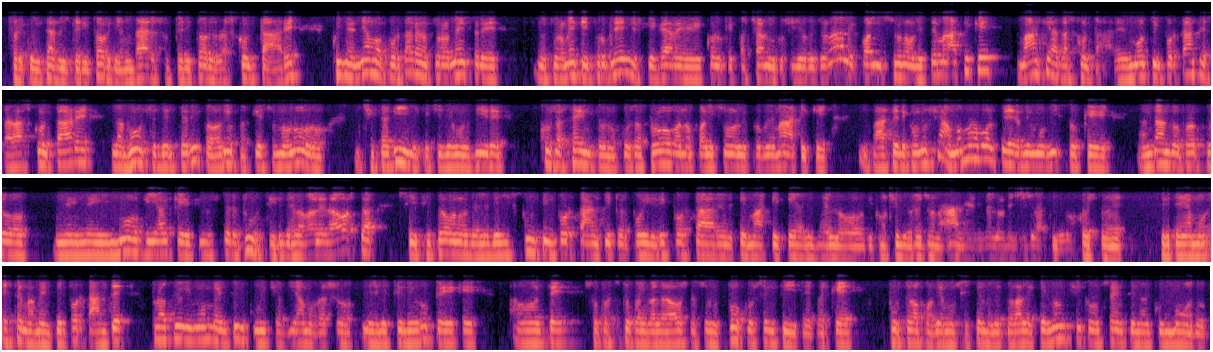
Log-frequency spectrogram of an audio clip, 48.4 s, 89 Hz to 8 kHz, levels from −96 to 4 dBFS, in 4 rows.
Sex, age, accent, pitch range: male, 50-69, native, 120-140 Hz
